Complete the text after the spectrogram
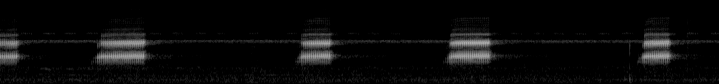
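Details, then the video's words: Frog calling at night: loud, harsh croaks with a bright, nasal tone, four calls spaced irregularly about one to two seconds apart, over a steady high-pitched insect trill and a faint pulsing chirp. "night noises"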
